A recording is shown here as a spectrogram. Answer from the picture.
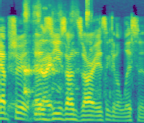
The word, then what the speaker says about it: Aziz: The whole rest of that cast is so talented that it's like, well, except for Aziz Ansari, because, you know, we do not like him. Isn't that his name, right? Am I butchering his name? – Aziz, yeah.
